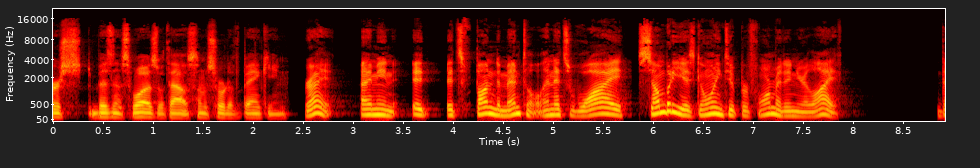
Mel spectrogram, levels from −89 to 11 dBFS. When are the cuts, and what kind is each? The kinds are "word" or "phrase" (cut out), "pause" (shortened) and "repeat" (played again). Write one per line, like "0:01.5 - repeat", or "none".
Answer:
0:02.4 - pause
0:03.9 - pause
0:05.8 - pause

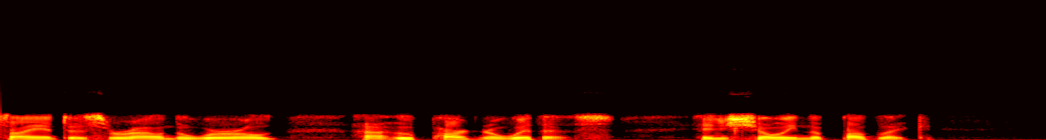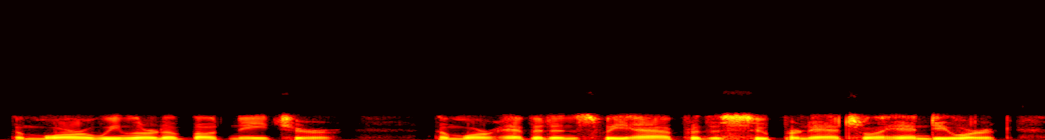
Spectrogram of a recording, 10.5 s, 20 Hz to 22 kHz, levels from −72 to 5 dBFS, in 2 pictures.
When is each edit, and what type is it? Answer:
none

